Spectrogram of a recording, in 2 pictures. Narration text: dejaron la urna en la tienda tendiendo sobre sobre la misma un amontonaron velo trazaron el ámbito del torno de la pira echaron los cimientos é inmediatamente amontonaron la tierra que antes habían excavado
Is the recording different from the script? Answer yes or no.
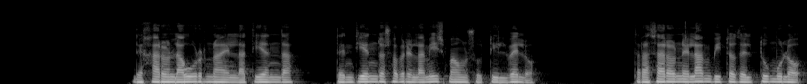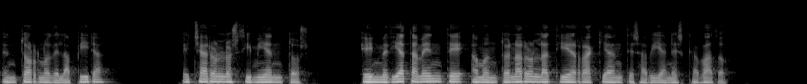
yes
